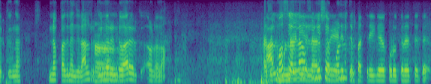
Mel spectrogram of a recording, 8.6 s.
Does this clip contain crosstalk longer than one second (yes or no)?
yes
